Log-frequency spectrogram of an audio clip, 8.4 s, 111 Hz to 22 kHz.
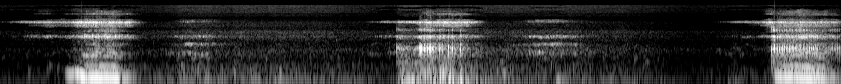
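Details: Woman snoring during sleep: three loud, rough snores a few seconds apart with quieter breathing between, about 17 a minute; snoring.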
